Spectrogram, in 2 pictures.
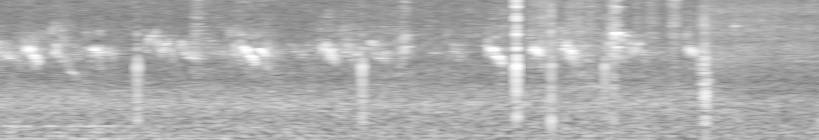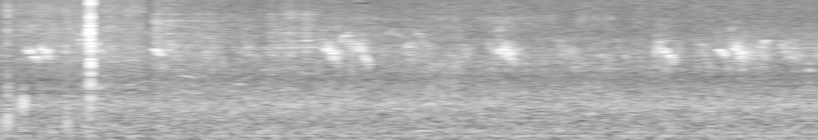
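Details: Fed barn swallow nestlings give a busy stream of faint, high, squeaky chirps, several overlapping at once. A few clicks and knocks sound over a constant outdoor hiss.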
